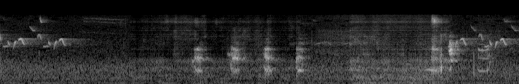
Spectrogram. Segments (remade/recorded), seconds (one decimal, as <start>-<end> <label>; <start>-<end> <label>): 0.0-1.3 recorded; 1.3-3.0 remade; 3.0-3.5 recorded; 3.5-4.5 remade; 4.5-5.2 recorded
